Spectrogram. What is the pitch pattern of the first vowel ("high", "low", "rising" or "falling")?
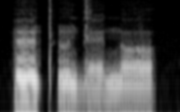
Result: high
